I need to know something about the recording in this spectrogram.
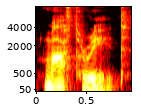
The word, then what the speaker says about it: Metroid: One thing I'm wondering about the language, I noticed that um they pronounce Metroid as like Moth read.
